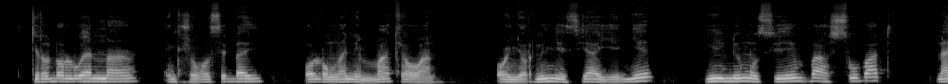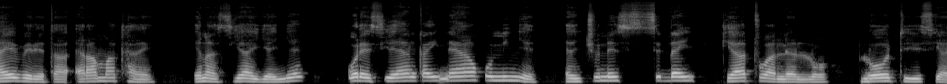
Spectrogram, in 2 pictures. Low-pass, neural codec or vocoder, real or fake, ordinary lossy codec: none; codec, 44.1 kHz, 3.4 kbps, Pupu-Codec; fake; none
